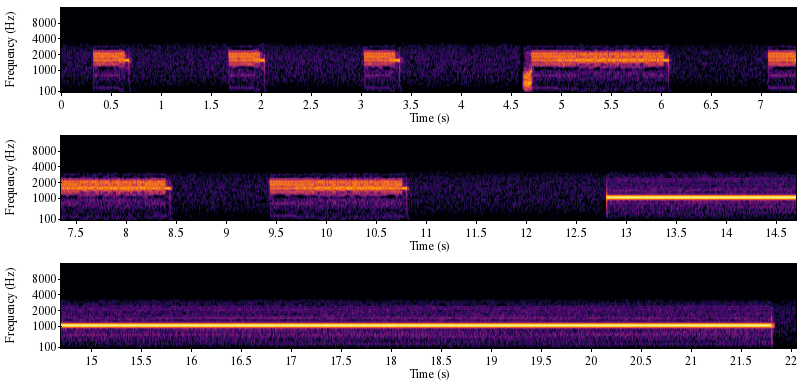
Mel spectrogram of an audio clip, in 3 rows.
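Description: NOAA Weather Radio Emergency Alert System signalling. First come three short SAME data bursts (the end-of-message code), then three longer, buzzy two-tone SAME header bursts announcing a new warning, with radio hiss between them. Then the steady 1050 Hz weather radio alert tone sounds for about nine seconds before cutting off.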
